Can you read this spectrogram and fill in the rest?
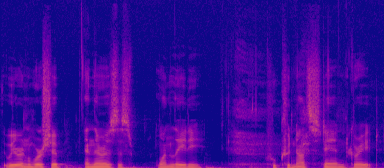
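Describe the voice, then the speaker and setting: A man's voice: fairly low pitch, steady tone, a little slow, a little mellow, clear, resonant tone. A man co-hosting a podcast, mostly chiming in with short remarks and playful asides. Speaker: podcast co-host. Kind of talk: casual podcast chat.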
